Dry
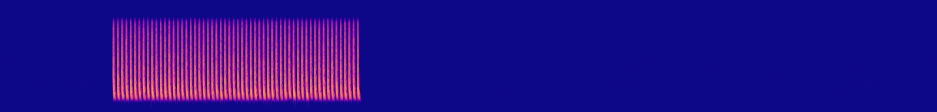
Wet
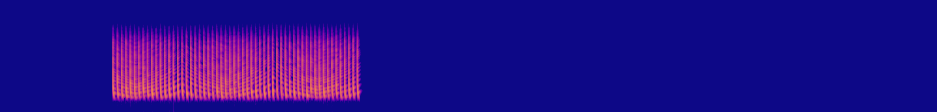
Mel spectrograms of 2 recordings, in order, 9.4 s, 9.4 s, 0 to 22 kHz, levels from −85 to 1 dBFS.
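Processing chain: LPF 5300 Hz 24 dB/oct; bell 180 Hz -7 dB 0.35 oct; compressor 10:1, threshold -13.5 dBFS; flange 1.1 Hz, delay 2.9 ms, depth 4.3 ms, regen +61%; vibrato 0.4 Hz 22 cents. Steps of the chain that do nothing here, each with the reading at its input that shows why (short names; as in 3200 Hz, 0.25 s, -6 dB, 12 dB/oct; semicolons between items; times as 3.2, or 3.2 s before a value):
bell 180 Hz: input band starts at 360 Hz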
